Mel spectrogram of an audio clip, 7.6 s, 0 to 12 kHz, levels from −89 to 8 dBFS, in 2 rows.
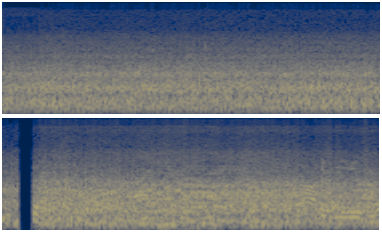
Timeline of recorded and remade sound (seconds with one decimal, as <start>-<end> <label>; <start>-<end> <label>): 0.0-5.1 recorded; 5.1-6.2 remade; 6.2-7.6 recorded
